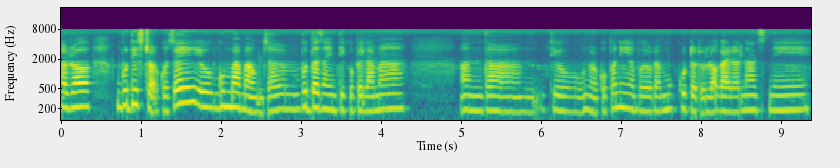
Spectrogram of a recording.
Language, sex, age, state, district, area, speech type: Nepali, female, 30-45, West Bengal, Kalimpong, rural, spontaneous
